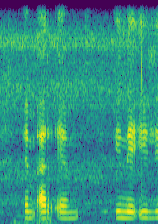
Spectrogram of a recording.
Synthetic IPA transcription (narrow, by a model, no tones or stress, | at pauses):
ɛmɛ̰rɛm | ɪnɛʔɪlɪ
